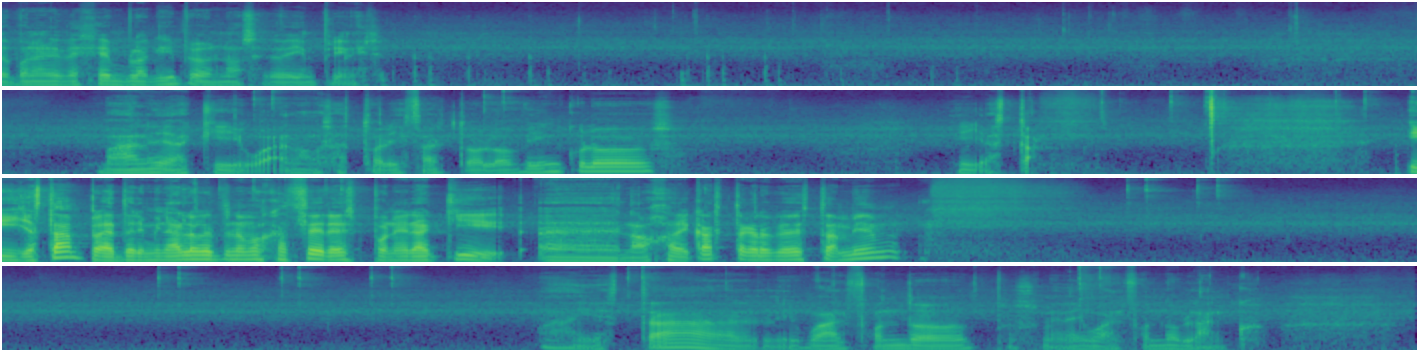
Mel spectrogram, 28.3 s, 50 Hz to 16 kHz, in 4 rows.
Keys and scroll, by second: 1.1 super+s, 3.2 super+w, 4.3 super+q, 5.5 super+Tab, 12.6 space, 13.8 space, 15.2 space, 18.3 super+d.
